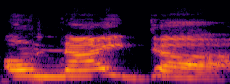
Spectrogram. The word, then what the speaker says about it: Oneida: It's Oneida. If it's got an L in salmon, I say the L. I'm all about pronunciation.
